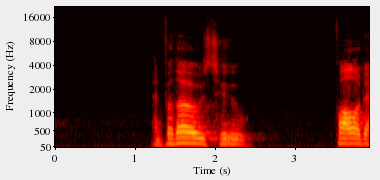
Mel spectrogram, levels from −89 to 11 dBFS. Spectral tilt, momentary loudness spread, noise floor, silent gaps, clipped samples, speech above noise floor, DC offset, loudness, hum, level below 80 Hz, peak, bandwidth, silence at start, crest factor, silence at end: -7 dB/octave; 21 LU; -78 dBFS; none; under 0.1%; 47 dB; under 0.1%; -32 LUFS; none; -74 dBFS; -16 dBFS; 14.5 kHz; 1.25 s; 18 dB; 0 s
